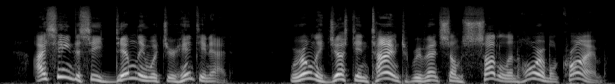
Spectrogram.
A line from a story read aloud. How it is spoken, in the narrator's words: I cried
